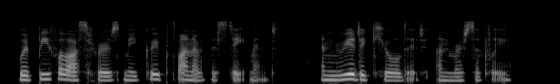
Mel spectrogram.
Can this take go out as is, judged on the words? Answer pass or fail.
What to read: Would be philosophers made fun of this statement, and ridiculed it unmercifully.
fail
